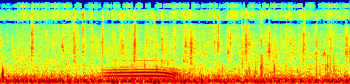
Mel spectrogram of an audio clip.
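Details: Cow running back to the barn gives a single moo lasting about a second, a steady harmonic tone that drops away at the end, over a constant low rumble and the clatter of hooves.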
